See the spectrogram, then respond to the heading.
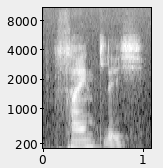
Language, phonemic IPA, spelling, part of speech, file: German, /ˈfaɪ̯ntlɪç/, feindlich, adjective, De-feindlich.ogg
- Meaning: 1. enemy 2. hostile, inimical (expressing or behaving with hostility)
